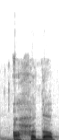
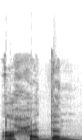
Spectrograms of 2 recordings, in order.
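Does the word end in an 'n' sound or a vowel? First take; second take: vowel; n sound. First: The word ends with a long 'a' vowel. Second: The word ends with an 'n' sound. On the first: The reciter stops at this word. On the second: The reading continues without stopping.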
